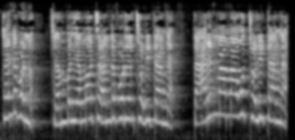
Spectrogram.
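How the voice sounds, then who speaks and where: A pair of cheeky little children, voiced by a woman, tattling in squeaky, giggly chatter. The voice sits extremely high and sounds bright and sharp. It is a comic family skit. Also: fast.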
